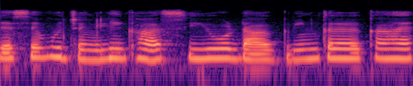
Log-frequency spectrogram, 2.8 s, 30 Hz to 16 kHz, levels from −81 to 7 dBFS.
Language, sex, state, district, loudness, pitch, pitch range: Hindi, female, Bihar, Katihar, -17 LUFS, 225 Hz, 210-230 Hz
